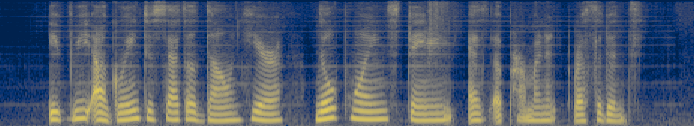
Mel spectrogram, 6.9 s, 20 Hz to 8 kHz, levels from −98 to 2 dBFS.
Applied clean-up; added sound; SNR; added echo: neural separator model SepFormer DNS4.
